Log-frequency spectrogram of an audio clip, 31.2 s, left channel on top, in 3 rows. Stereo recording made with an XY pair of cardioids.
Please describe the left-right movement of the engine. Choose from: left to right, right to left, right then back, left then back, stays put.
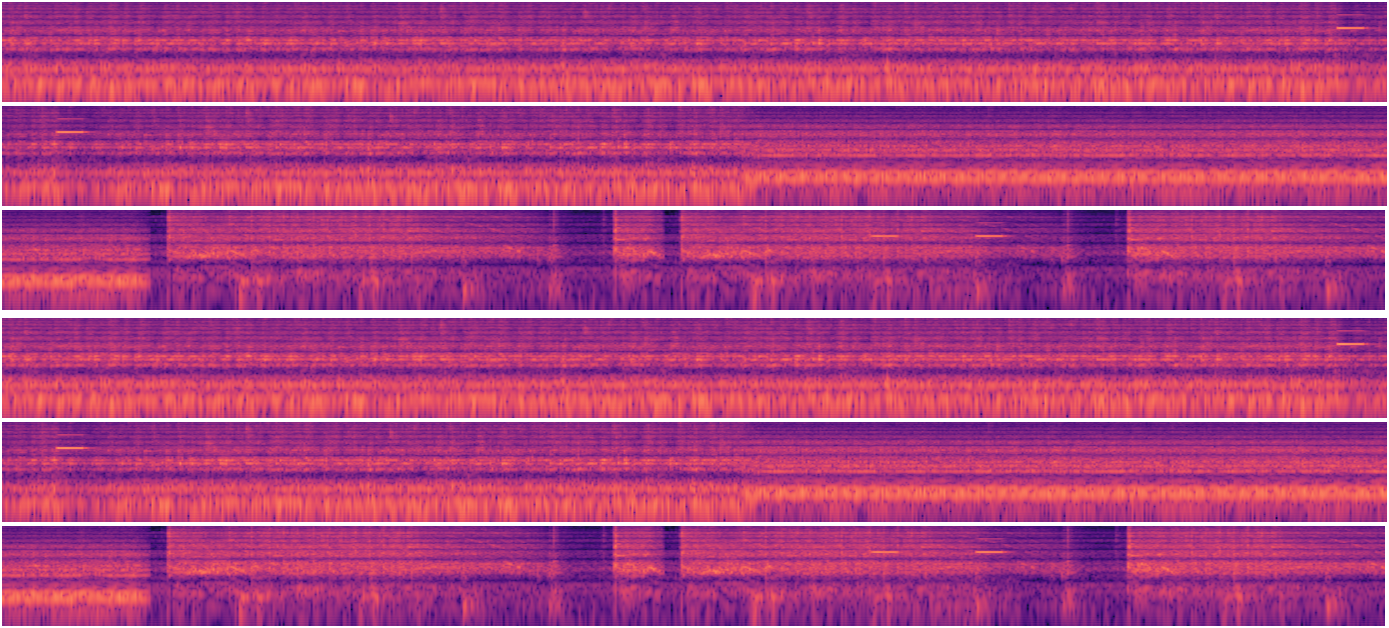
stays put.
